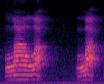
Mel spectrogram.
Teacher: la bunyinya keluar dari tepi lidah sebelah kiri atau kanan hingga penghabisan ujung lidah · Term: ujung tepi lidah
